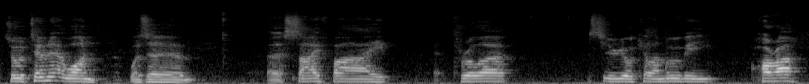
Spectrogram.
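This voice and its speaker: A man's voice: medium pitch, takes it slowly, pauses often, darkish tone. A man, tipsy on beer, chatting casually and crudely as co-host of a film review, informal and often seeking agreement.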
